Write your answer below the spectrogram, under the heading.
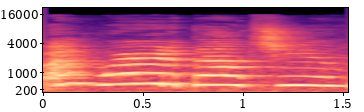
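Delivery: put-on elderly old woman voice. Repeating what their mom said to them, in a put-on old woman voice. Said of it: "I don't know why I made her sound like an old woman".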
